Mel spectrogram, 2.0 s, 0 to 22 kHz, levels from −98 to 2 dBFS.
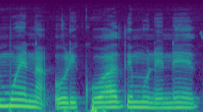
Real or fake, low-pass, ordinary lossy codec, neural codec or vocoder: fake; 19.8 kHz; none; vocoder, 48 kHz, 128 mel bands, Vocos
